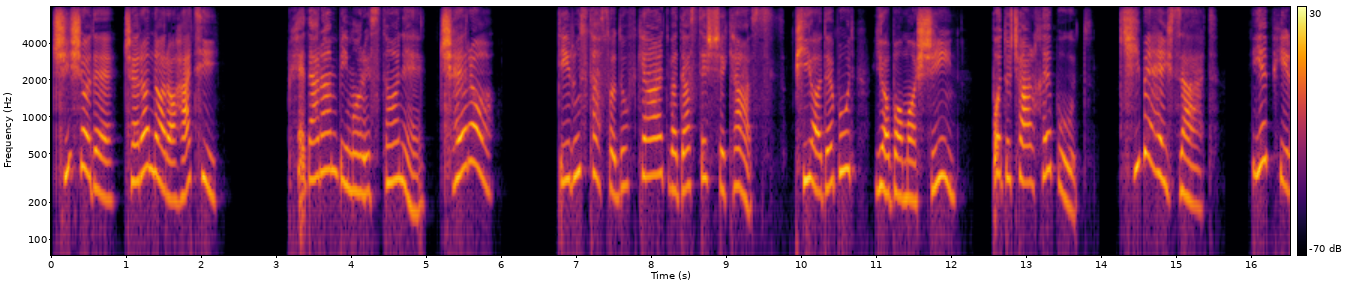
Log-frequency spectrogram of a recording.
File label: Dialogue lesson Farsi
